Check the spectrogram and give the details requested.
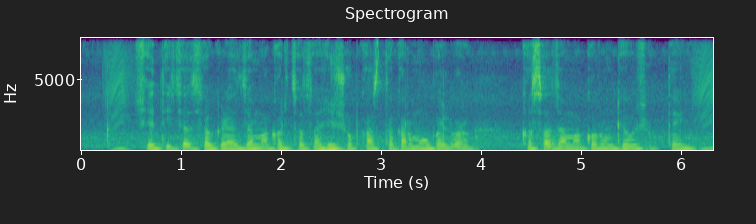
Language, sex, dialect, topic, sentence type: Marathi, male, Varhadi, agriculture, question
